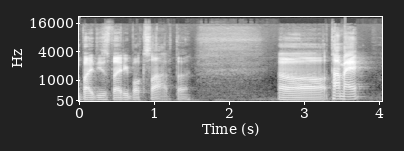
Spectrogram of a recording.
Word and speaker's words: 為: Tame, accent on the last mora, and yeah, we have already found this term because it's quite important.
